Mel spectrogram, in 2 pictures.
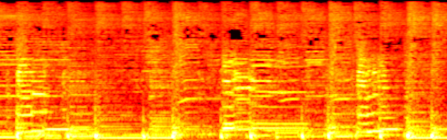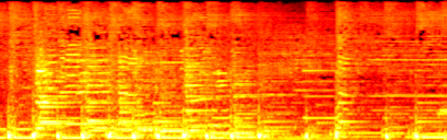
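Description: Chicago blues band playing an instrumental passage: a steady drum beat and bass under melodic runs from the lead instruments.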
